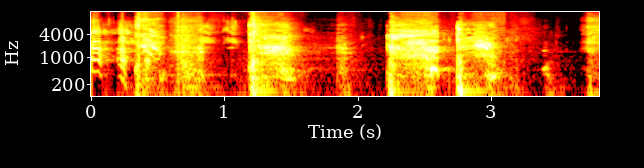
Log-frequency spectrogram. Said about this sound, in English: So you're actually making me want to cough. Like, I'm getting like anxiety coughs for you.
